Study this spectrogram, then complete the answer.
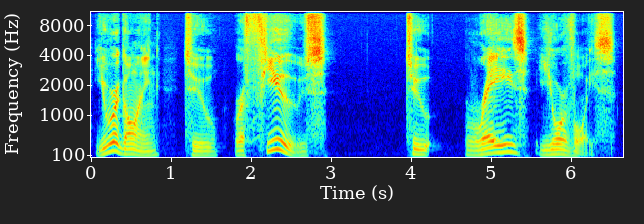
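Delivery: each word laid down slowly and firmly, with a pause before "raise your voice"; slow emphatic rule. Shown as a demonstration. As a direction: lean on "refuse" and "raise your voice", slow and deliberate. Key rule, spelled out slowly.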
